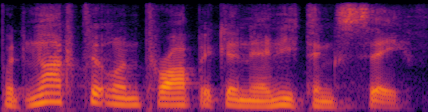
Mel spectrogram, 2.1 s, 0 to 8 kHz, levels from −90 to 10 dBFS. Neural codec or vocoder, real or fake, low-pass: codec, 16 kHz in and 24 kHz out, 0.8 kbps, FocalCodec, streaming, 65536 codes; fake; 7.2 kHz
